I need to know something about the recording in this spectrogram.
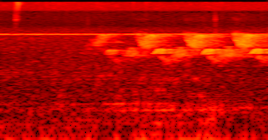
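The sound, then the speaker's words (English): A distant bird, heard from a deck early in the morning, calls loudly and repeatedly in a series of high, sweeping chirps, rising out of a low outdoor rumble with no talking. “Can you hear that bird in the distance?”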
